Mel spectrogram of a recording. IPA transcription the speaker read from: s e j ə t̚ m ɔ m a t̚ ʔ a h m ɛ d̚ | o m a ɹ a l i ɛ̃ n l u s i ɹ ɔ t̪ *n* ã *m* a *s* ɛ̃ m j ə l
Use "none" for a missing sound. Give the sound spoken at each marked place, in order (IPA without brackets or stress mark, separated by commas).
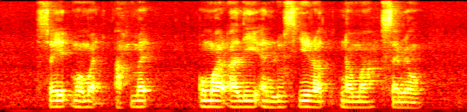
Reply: n, m, s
